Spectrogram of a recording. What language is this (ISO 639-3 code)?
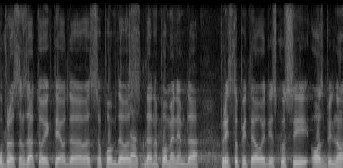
srp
